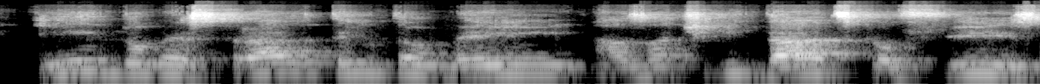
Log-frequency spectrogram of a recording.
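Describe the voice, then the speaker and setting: Somewhat breathy, a man's dark, mellow voice carries audible room echo. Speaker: music education professor. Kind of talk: online workshop lecture. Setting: online live stream.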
